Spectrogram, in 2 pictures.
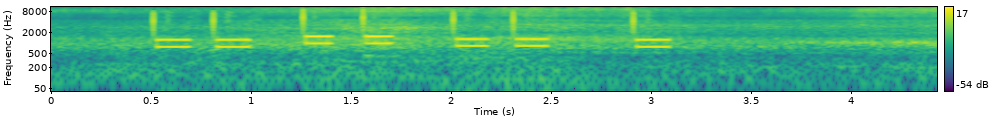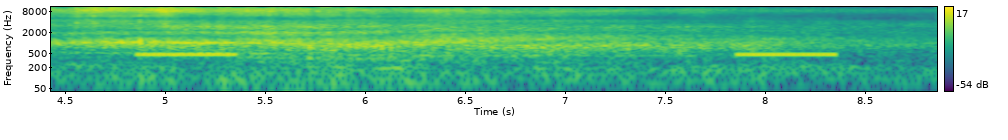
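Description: Touch-tone telephone keypad dialing a number: seven quick, evenly spaced dual-tone beeps, followed by two longer steady tones.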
